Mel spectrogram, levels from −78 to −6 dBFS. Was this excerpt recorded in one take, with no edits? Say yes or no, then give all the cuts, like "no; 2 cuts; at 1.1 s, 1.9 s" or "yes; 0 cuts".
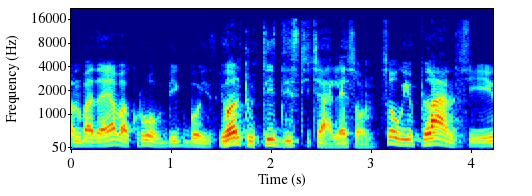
no; 2 cuts; at 1.4 s, 2.2 s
